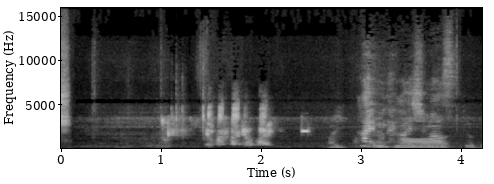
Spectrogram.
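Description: Crew voices over a radio communications link, with one short beep a little past halfway.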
